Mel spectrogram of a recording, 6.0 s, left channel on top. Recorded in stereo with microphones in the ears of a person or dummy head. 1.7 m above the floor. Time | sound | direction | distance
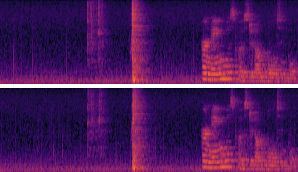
1.7 | a rattle | 75° left (ahead or behind) | 5 m
4.0 | a woman speaking | 10° left (ahead or behind) | 3 m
